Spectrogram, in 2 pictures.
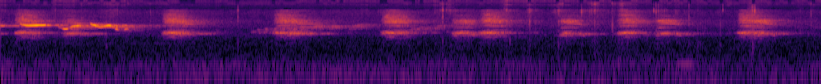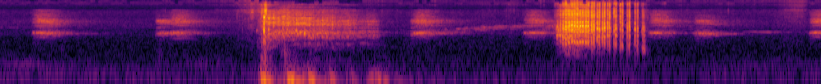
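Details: Alarmed mother bird giving clattering warning calls as danger may be near: short raspy notes repeated at an even pace, broken by two loud bursts of broadband rustling or knocking noise.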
